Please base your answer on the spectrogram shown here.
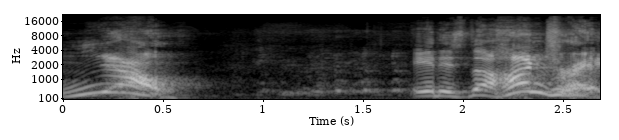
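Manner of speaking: loud, high, violent, furious angry outburst.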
